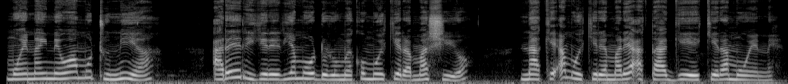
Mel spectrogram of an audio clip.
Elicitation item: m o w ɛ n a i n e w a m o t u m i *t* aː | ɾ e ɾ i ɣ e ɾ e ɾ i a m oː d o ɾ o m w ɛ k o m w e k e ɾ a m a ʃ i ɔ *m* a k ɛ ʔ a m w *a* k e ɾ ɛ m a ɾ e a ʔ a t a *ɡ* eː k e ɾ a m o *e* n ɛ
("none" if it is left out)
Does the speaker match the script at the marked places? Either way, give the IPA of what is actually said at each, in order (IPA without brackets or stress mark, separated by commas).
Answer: none, n, e, ɡ, ɛ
